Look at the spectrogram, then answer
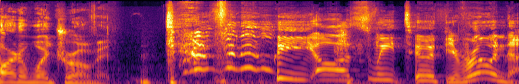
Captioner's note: laugh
